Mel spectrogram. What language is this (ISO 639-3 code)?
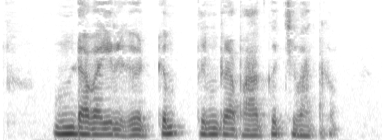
tam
